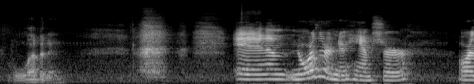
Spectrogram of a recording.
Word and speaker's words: Lebanon: the same name and it's spelled the same as the country Lebanon, but it is pronounced Lebanon.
